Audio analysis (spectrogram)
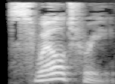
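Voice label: "sweltry", British English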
